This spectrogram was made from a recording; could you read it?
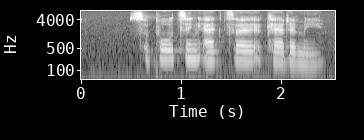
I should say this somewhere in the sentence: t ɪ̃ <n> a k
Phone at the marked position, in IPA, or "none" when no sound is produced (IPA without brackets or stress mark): ŋ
